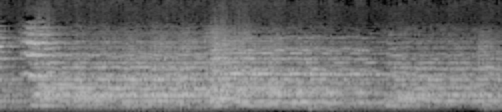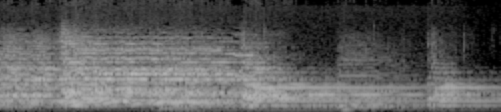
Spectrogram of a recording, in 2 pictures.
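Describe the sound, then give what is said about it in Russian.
Loud bells peal from a radio loudspeaker in repeated strikes over dense, sustained, hoarse music, a full rich clang that keeps ringing with fresh hits every second or two. No voices are heard. “И вслед за тем в радиорупоре грянули колокола и заиграла хриплая музыка.”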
